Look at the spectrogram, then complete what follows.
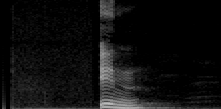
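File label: "in", Australian English; PictureDictionary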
